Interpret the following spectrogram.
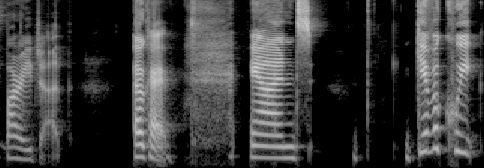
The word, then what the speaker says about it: Parijat: sure no but you said it great it's Bari jth okay and give a quick quick intro from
